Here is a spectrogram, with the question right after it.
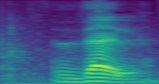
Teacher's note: Zal duduk di antara gigi atas dan bawah. Zal. Okey.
